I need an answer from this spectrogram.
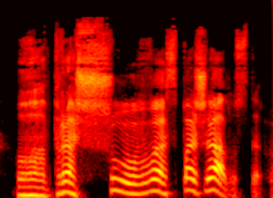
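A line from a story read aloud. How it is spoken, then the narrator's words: Exclaiming. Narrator (Russian): воскликнула миссис Прот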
